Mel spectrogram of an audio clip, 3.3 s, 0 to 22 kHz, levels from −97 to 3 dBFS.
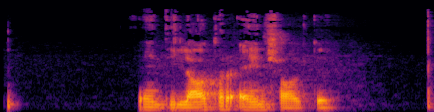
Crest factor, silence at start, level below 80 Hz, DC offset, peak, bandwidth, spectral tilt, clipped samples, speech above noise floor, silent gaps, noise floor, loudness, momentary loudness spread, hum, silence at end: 20 dB; 0.05 s; -60 dBFS; under 0.1%; -2 dBFS; 15 kHz; -6 dB/octave; under 0.1%; 59 dB; none; -77 dBFS; -19 LUFS; 12 LU; none; 0 s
